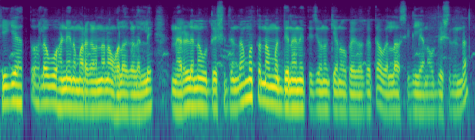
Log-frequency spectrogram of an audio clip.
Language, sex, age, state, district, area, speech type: Kannada, male, 30-45, Karnataka, Bellary, rural, spontaneous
